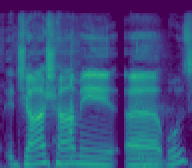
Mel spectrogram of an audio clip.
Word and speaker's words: Homme: Them Crooked Vultures is a super group made up of Dave Grohl, John Paul Jones, and Josh Holm. – Right, John Paul Jones. – Josh Homme. – Is that how you say it? – I think it's Homme, yeah.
